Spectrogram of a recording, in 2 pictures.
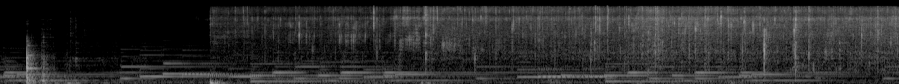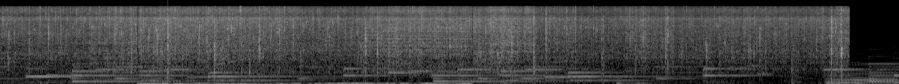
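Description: Pepper-crusted tuna fillet steaks frying in hot oil in a nonstick pan: a crackling sizzle that starts abruptly about two seconds in, grows louder, and cuts off sharply just before the end. A single knock sounds right at the start.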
